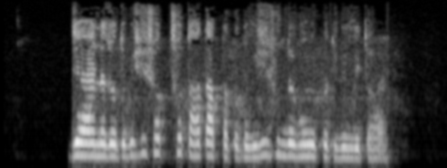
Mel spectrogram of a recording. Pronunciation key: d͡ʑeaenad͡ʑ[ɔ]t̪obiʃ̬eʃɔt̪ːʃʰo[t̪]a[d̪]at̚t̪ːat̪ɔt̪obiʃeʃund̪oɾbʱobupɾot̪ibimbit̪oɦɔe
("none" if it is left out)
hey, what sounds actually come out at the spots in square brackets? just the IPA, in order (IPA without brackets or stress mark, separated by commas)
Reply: ɔ, t̪, t̪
